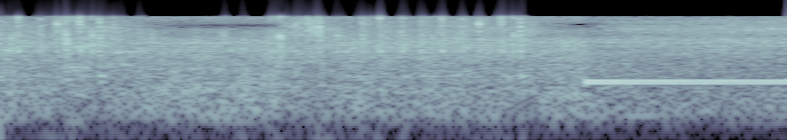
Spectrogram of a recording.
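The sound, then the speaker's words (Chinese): A telephone is redialed. Faint rapid dialing pulses sit under steady background hiss, then a continuous line tone sets in and holds to the end. “哎，没人接听啊， 线路通吗？ 通啊，只是没人接。呃，我再重播一次啊。”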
